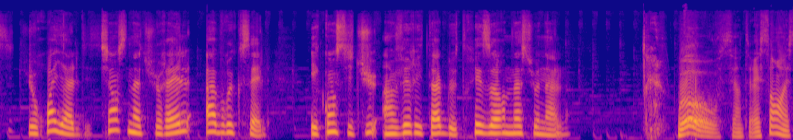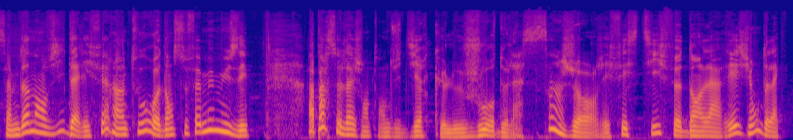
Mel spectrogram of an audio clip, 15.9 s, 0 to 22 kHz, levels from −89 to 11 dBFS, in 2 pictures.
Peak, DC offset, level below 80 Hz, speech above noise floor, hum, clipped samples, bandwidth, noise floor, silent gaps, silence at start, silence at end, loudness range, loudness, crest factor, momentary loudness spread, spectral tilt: -2 dBFS; under 0.1%; -58 dBFS; 37 dB; none; under 0.1%; 16.5 kHz; -55 dBFS; none; 0 s; 0.15 s; 4 LU; -19 LUFS; 16 dB; 11 LU; -6 dB/octave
